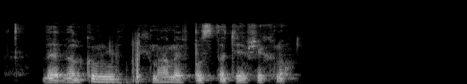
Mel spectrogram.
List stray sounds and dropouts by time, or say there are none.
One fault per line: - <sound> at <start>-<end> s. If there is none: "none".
none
